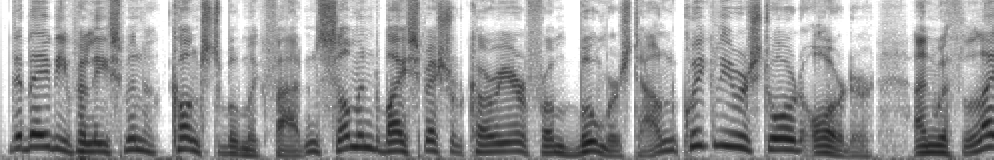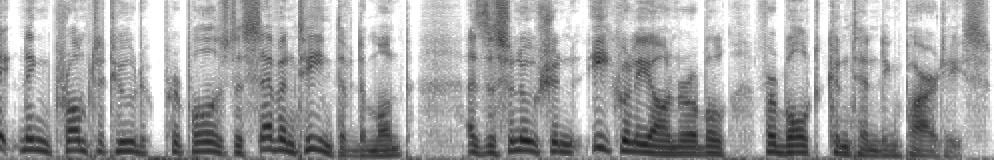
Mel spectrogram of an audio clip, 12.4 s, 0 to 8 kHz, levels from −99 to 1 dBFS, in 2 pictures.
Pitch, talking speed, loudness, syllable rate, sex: 150 Hz, 160 wpm, -18 LUFS, 6.1 syllables/s, male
